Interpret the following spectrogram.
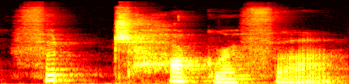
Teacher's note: So stress is on the second syllable. It's not photographer.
